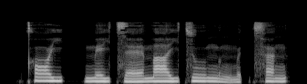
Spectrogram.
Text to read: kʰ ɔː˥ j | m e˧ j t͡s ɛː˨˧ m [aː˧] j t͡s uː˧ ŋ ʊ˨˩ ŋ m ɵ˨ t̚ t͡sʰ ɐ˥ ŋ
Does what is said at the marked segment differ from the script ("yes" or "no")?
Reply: no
